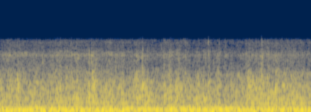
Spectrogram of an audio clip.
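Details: A steady low rumble of vehicle engine noise fills the recording, with no animal calls.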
